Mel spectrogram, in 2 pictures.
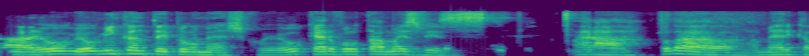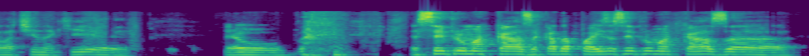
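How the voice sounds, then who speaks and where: Man, from Brazil, live chat host, friendly, laughs easily, slightly high pitch. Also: measured pace. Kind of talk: casual interview chat.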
